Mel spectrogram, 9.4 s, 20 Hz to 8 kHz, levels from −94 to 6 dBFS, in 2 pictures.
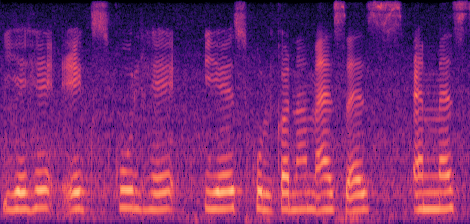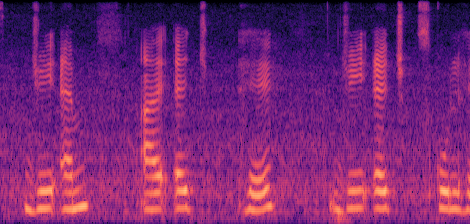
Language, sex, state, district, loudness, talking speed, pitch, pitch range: Hindi, female, Uttar Pradesh, Lalitpur, -17 LUFS, 85 wpm, 225 Hz, 220-235 Hz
